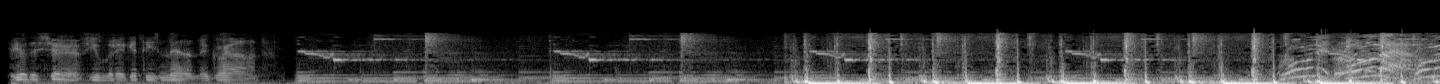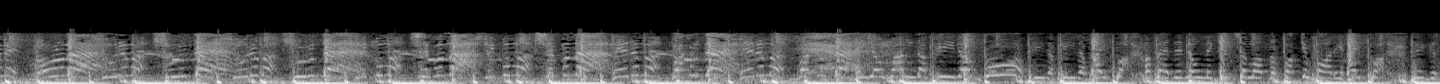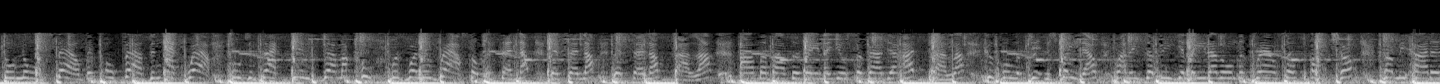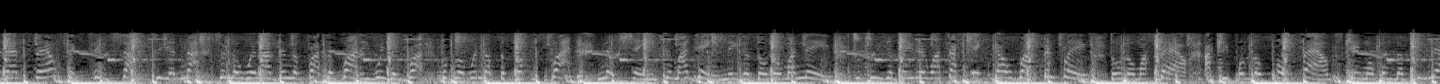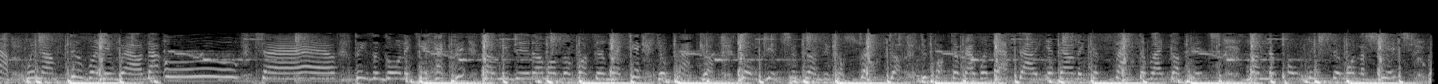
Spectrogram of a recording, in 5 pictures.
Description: HIP HOP/R&B
勢いあるMICリレーは必聴!!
